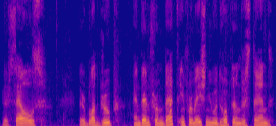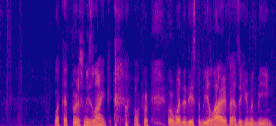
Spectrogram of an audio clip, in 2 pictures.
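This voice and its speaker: A middle-aged man thinking aloud in an informal, reflective monologue, often pausing mid-phrase as he searches for words. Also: a little high, a little mellow, dry recording. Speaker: art teacher giving a recorded monologue. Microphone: close recorder carried while walking.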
